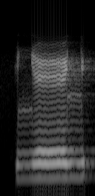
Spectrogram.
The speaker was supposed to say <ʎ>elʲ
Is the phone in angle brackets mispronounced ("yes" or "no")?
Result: no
